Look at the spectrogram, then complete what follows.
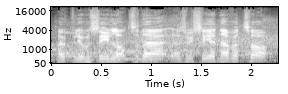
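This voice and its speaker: A man co-commentating live on a climbing competition, enthusiastic and excitable, often repeating words as he reacts to the action. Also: a little high, racing. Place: big climbing competition hall with a large crowd. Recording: loud crowd and background noise in an arena.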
